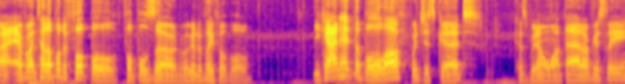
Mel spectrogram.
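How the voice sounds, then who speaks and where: A man with a British accent talks at a very fast pace, his fairly high voice carrying lively intonation. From Britain. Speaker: gaming streamer. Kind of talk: live gameplay stream chat. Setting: live stream. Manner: animated.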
